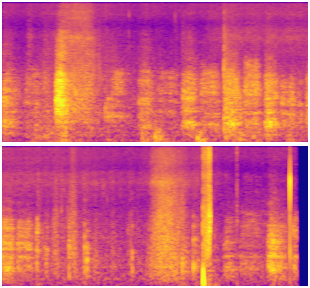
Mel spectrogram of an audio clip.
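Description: A labradoodle panting hard in uneven bursts while tearing at its dog bed, with one sharp knock about five seconds in.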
